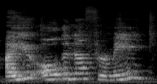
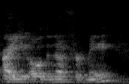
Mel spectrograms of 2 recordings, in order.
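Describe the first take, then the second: First: High, loud mock girl voice. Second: Lightly voiced sister, near usual voice; imitated sister. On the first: Party girl sizing him up, high imitation. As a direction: ask it in a put-on high girl voice. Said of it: "I hear these two female". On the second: Sister repeating the question, lightly imitated. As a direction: ask it understated, barely putting on a voice. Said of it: "And then her sister".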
